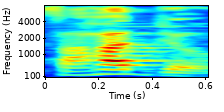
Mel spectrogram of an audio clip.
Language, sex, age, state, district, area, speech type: Bengali, male, 30-45, West Bengal, Purba Bardhaman, rural, read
